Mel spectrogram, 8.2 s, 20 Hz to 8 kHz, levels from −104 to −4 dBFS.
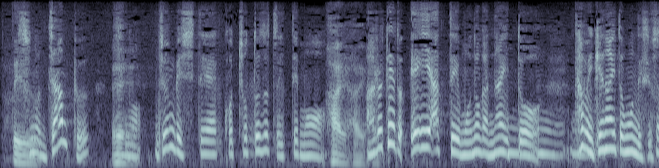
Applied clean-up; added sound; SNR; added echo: none; none; none; none.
